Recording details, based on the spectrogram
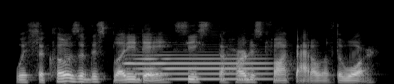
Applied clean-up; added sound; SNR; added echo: none; Wind instrument, woodwind instrument; 5 dB; none.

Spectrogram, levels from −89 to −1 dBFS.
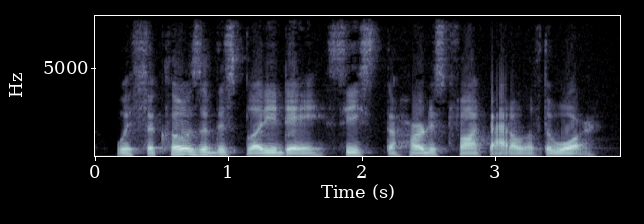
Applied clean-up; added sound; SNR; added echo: none; none; none; none.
